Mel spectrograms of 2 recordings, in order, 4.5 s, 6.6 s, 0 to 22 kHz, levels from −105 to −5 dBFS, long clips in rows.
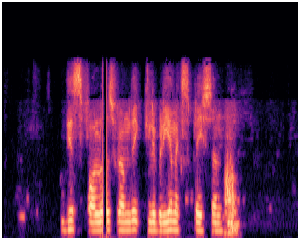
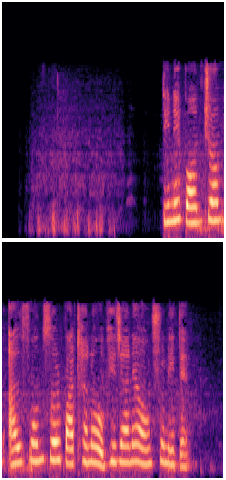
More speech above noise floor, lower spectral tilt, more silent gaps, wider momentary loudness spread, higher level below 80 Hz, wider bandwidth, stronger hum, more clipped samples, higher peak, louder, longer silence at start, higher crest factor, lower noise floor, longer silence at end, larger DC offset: about the same, 53 dB vs 56 dB; about the same, -4.5 dB/octave vs -5 dB/octave; neither; about the same, 6 LU vs 8 LU; first, -54 dBFS vs -66 dBFS; about the same, 8.2 kHz vs 7.8 kHz; neither; neither; about the same, -2 dBFS vs -2 dBFS; about the same, -16 LUFS vs -18 LUFS; second, 0.3 s vs 0.75 s; about the same, 16 dB vs 18 dB; second, -69 dBFS vs -73 dBFS; first, 0.9 s vs 0.5 s; neither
